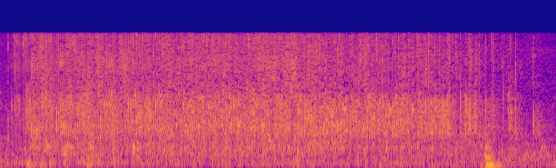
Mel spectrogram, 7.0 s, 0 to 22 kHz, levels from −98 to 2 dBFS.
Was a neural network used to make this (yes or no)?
no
